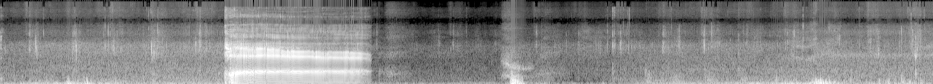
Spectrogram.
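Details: Adult man walking on an outdoor trail: a long, loud, rumbling belch lasting nearly two seconds, followed by a brief grunt, with wind noise behind; burping.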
